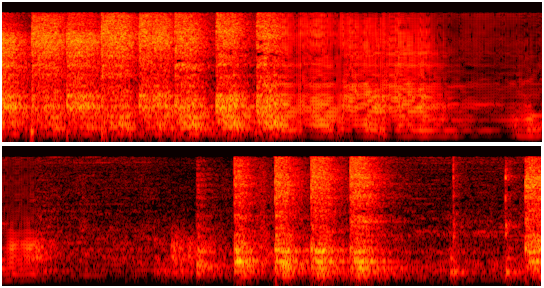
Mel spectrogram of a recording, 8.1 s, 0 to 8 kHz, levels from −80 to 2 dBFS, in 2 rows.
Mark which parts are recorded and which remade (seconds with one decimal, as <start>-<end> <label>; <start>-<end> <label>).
0.0-2.1 recorded; 2.1-4.3 remade; 4.3-8.1 recorded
